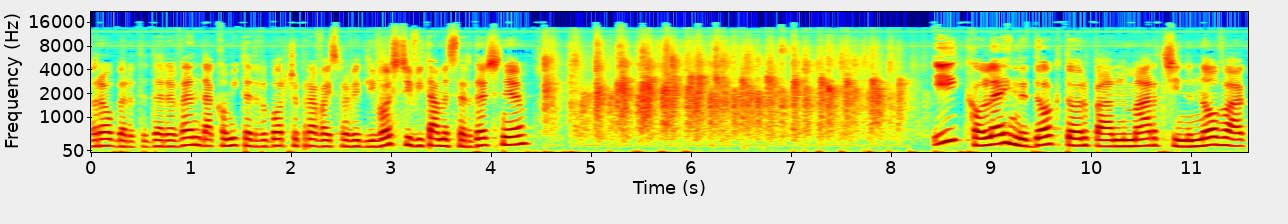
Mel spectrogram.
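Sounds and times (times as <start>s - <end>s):
speech: 0.0s - 5.0s, 8.4s - 11.5s
audience applause: 4.5s - 8.4s.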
